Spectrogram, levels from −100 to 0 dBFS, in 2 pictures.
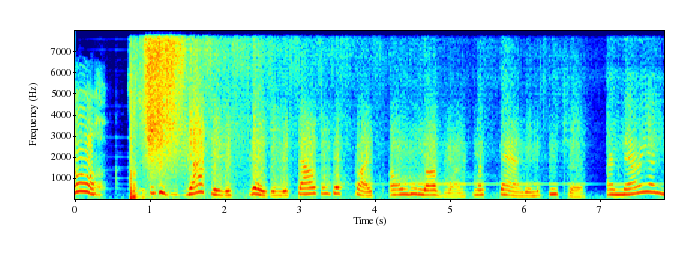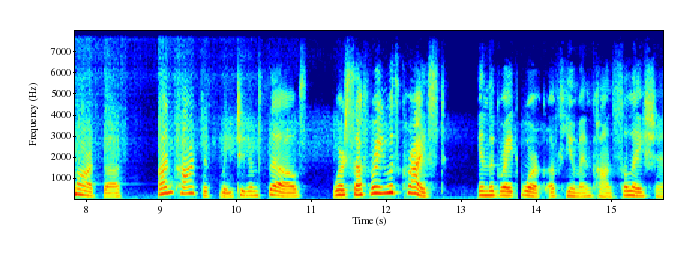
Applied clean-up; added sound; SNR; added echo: neural mask model RNNoise.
